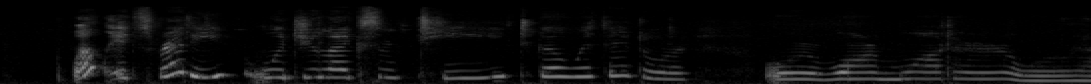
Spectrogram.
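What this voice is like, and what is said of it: Usual voice. Nothing is said of it.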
